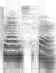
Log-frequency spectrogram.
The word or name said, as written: transfer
